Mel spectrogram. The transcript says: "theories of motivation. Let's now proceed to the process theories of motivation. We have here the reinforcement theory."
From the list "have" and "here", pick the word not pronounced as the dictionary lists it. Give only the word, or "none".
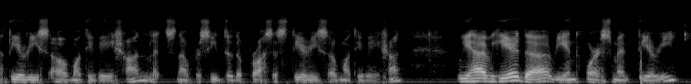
none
